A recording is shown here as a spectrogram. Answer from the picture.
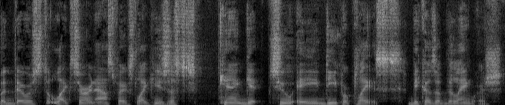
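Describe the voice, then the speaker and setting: Here a man speaks at a fairly slow pace with hardly any pauses. His intonation stays fairly even. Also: medium pitch for a man. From Lebanon, moved to US at about eleven. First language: Arabic. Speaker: business coach. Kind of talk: podcast interview.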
